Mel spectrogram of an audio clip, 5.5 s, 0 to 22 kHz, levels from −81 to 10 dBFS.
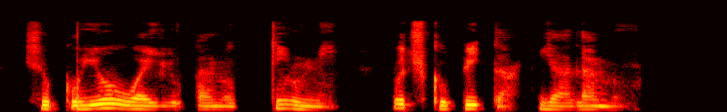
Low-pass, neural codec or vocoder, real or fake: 9.9 kHz; codec, 44.1 kHz, 2.6 kbps, DAC; fake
